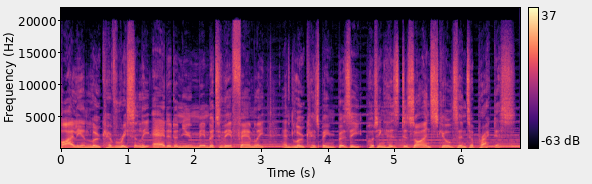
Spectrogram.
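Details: Adult narrator; Normal narration.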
